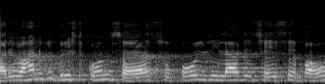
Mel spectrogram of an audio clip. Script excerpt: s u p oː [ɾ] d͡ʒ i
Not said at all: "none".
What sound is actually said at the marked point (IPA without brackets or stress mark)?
l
